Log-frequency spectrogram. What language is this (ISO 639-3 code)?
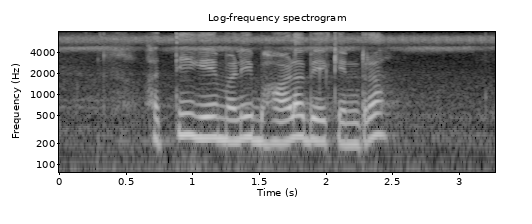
kan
